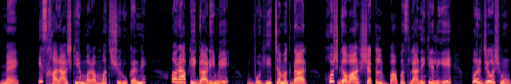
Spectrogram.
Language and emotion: Urdu, happy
